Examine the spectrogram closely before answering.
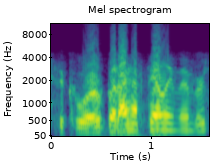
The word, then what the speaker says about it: Secours: relatives or not it's the SS silent if you say it in the purely French with the French accent I say Sakura but I have family members it's a sucker's so you were right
